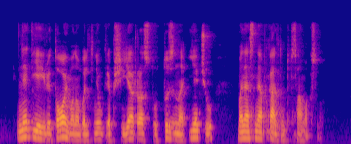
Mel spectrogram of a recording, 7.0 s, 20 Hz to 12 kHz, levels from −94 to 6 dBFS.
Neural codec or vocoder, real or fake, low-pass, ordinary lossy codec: none; real; 7.2 kHz; Opus, 64 kbps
